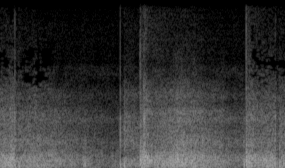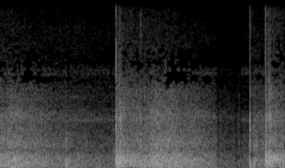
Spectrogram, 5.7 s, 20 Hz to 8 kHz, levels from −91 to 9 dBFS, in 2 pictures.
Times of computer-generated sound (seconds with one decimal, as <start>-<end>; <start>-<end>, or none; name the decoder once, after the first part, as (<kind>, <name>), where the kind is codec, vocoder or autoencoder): 0.5-2.5 (autoencoder, DAC-VAE)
